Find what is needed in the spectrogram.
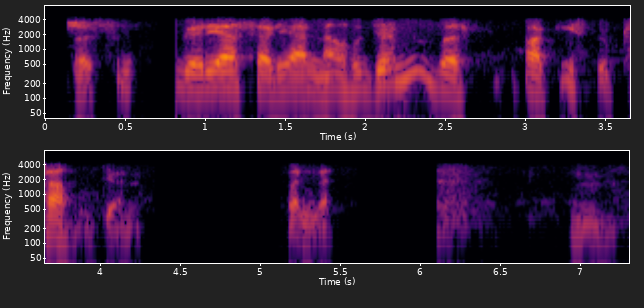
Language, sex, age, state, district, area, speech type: Sindhi, female, 60+, Uttar Pradesh, Lucknow, urban, conversation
